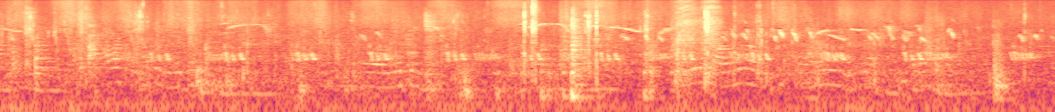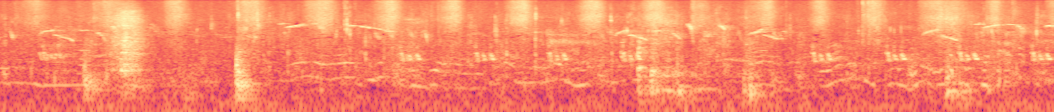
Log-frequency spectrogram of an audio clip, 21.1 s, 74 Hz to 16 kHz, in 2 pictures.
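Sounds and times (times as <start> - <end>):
chewing and mouth smacks: 0.0 - 10.7, 12.4 - 18.6
chickens clucking: 0.0 - 21.0
small birds chirping: 0.0 - 21.0.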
